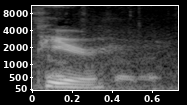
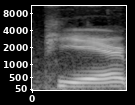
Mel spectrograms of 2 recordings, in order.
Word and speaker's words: Pierre: your hometown is pronounced Pier for everyone that's from Ohio thinks it's p okay so technically it is Pierre because of like the French guy but uh I think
